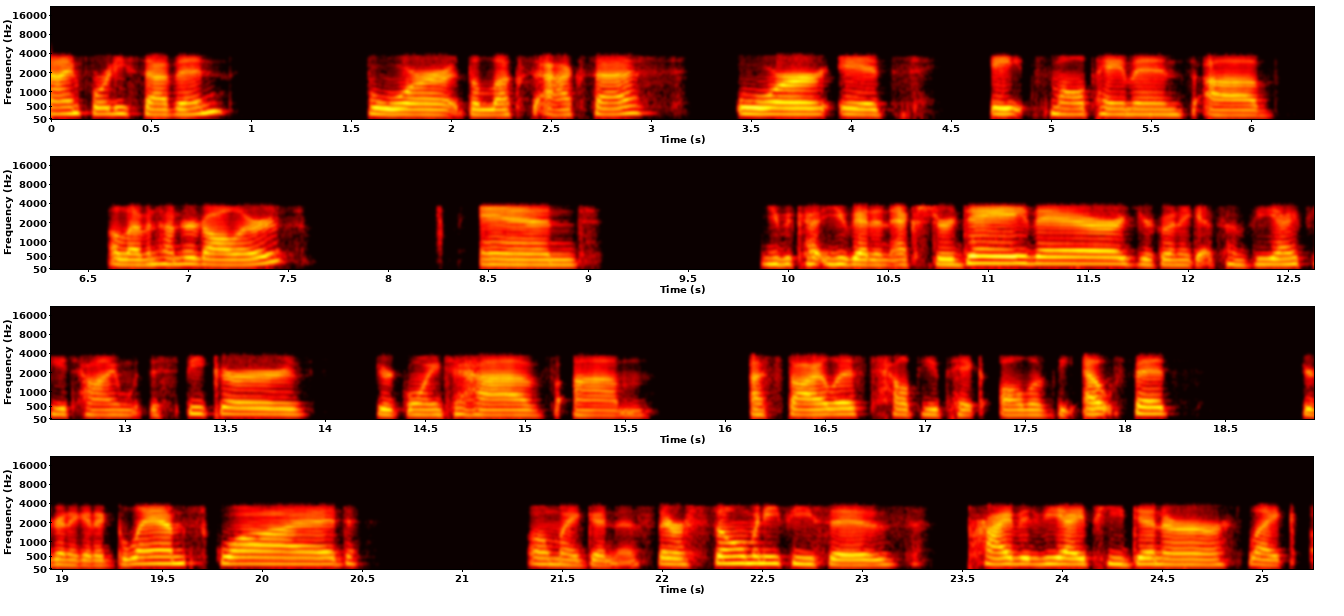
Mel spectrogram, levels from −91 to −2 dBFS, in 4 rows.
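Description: The speech passes through a G.726 ADPCM telephone channel at 40 kbit/s, with the line band running from about 150 Hz to 3.5 kHz and nothing above 3.8 kHz, and the coding leaves at most faint traces on the sound.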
